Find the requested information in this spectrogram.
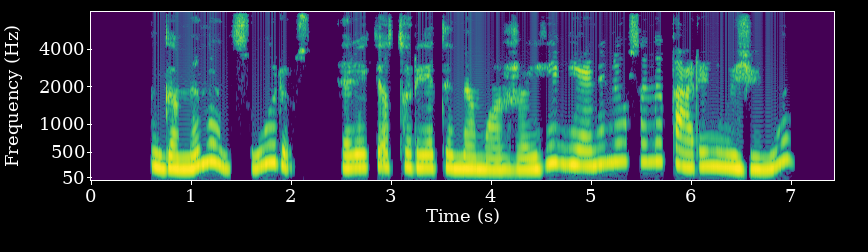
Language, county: Lithuanian, Marijampolė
